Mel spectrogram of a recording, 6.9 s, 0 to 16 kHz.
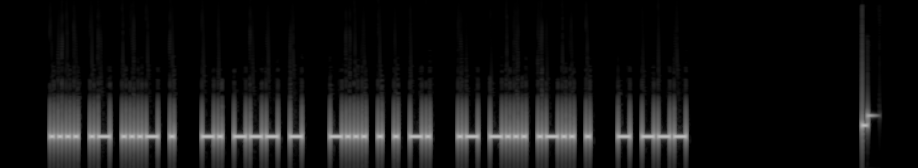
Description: Morse code, heard as a keyed tone, about 40 wpm, 700 Hz. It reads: HAVE NOT BEEN ABLE TO
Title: Sets of 5 Words 40wpm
